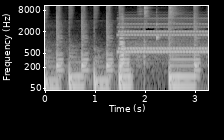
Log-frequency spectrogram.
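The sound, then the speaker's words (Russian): A bright electronic phone ring sustains over a steady pulsing beat, starting partway through after a few punchy rhythmic hits, fairly loud, with no voices. “Дзынь, алло, дорогая, это ты? Алло, алло, алло.”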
